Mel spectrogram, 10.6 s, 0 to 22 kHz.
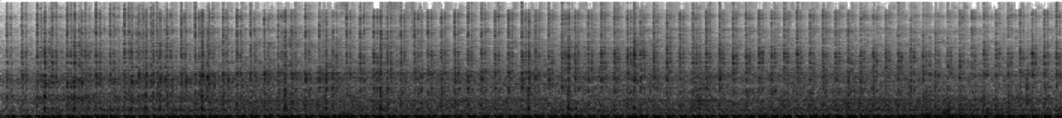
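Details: Old F-20 tractor fitted as a loader around 1942: steady low idle with an uneven, stumbling beat where some firing pulses drop out; misfiring, cause unclear.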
